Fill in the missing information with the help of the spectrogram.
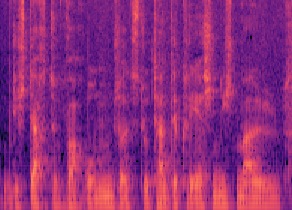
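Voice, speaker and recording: A man with a fairly low voice acting as a defensive murder suspect in a 1960s radio crime play. He is evasive and sarcastic, brushing things off with scorn. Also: fairly even intonation, normal speed, mellow, lightly acted. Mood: explaining, evasive. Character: evasive, scornful male pharmacist suspected of killing his aunt.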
